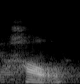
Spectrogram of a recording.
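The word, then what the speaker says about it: whole: we've got the word hole which means complete which is quite tricky because it's pronounced the same as hole we've got a little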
